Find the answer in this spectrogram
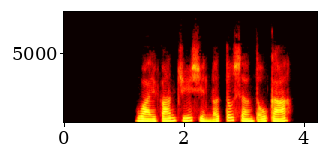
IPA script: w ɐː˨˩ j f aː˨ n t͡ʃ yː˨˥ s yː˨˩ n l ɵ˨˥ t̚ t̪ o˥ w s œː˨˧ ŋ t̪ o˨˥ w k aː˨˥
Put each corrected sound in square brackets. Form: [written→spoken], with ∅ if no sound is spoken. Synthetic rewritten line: w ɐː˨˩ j f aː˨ n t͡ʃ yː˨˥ s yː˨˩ n l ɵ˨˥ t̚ t̪ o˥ w s œː˨˧ ŋ t̪ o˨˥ w k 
